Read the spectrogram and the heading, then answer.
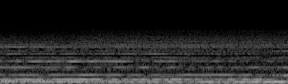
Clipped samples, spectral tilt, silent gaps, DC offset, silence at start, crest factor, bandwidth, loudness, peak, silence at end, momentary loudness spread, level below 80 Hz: under 0.1%; -7.5 dB/octave; none; 0.4%; 0 s; 12 dB; 8 kHz; -34 LUFS; -20 dBFS; 0 s; 3 LU; -52 dBFS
